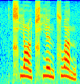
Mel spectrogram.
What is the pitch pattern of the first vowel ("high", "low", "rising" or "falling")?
falling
